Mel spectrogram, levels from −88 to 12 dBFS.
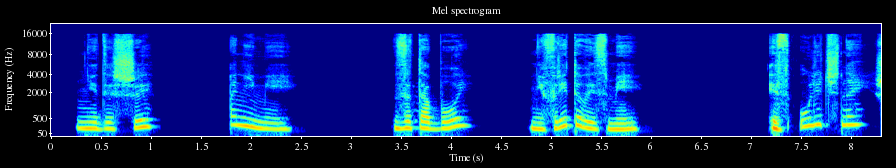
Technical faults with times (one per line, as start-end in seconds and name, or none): none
